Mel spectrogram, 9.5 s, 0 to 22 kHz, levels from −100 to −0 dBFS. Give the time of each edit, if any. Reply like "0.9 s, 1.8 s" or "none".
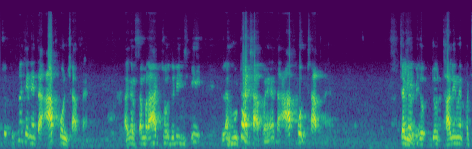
8.3 s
